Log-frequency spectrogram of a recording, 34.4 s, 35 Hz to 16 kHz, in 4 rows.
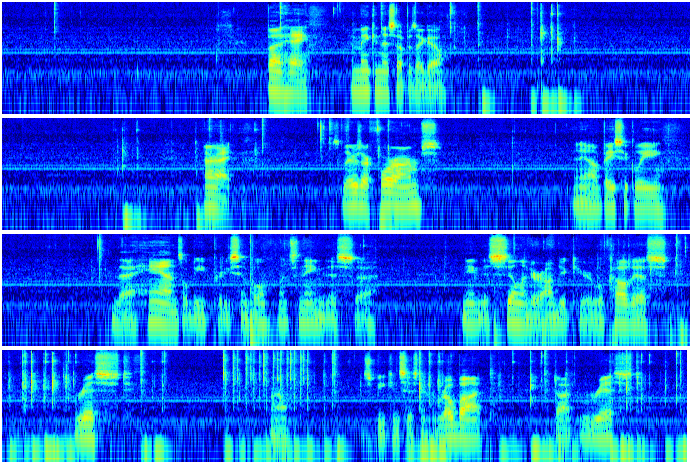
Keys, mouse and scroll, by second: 1.0 middle click, 4.5 click, 5.0 middle click, 6.5 shift+click, 7.1 g, 10.3 click, 10.4 a, 10.9 scroll down 1, 11.5 Tab, 12.3 middle click, 13.4 KP_3, 14.9-15.2 scroll down 1, 15.8-16.8 scroll up 7, 17.3-18.0 scroll up 1, 18.3-20.4 scroll down 1, 20.4 click, 23.2 click, 25.1 click, 29.5 BackSpace, 29.8 BackSpace, 30.4 BackSpace.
